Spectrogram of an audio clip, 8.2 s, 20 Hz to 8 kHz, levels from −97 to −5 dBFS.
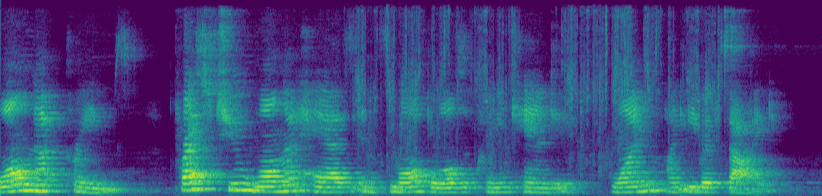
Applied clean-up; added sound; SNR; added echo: neural separator model SepFormer DNS4.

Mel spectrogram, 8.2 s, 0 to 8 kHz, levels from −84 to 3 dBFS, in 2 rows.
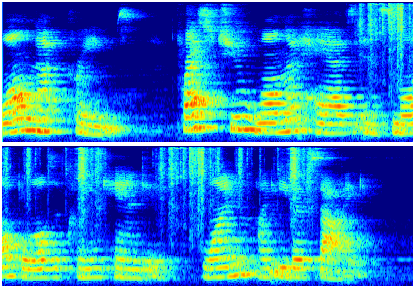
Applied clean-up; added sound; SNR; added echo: none; Cutlery, silverware; 14 dB; reverberation time 2.8 s.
